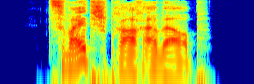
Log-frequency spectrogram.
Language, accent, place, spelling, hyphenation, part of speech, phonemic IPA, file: German, Germany, Berlin, Zweitspracherwerb, Zweit‧sprach‧er‧werb, noun, /ˈt͡svaɪ̯tʃpʁaːxʔɛɐ̯ˌvɛʁp/, De-Zweitspracherwerb.ogg
- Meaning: second language acquisition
